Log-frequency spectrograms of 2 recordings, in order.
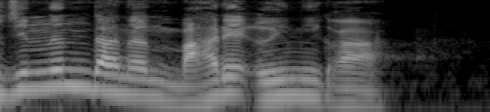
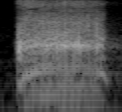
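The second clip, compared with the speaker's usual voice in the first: retold scream; 12 semitones lower, 5 dB louder than usual. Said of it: "비명이 나오더라고요".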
